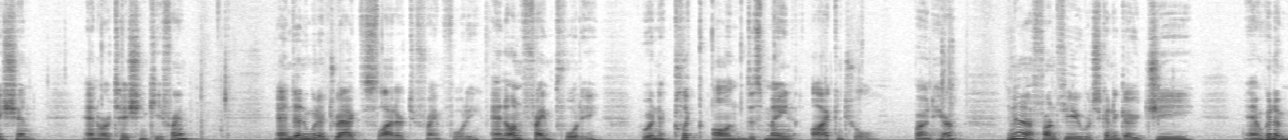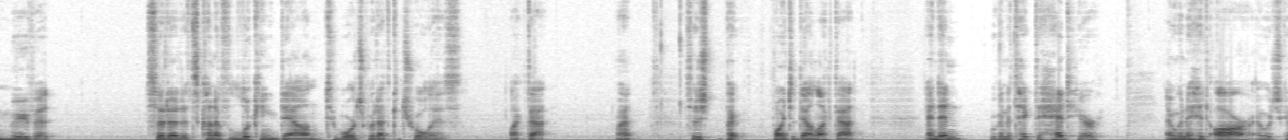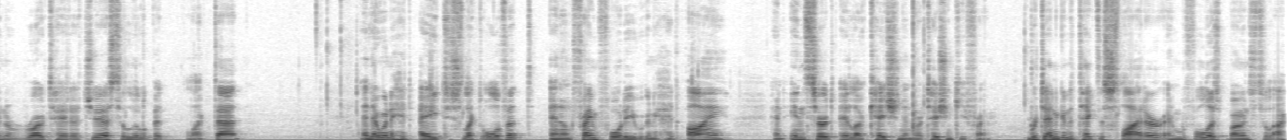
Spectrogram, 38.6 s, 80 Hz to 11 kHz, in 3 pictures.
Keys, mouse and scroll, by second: 3.0 click, 3.8-7.2 drag, 5.0 scroll down 2, 5.2-7.0 scroll up 2, 7.4-19.6 middle drag, 9.4 KP_1, 11.6 g, 19.6 click, 22.9 click, 25.3 r, 29.2 click, 30.1 a, 32.6 i, 36.1-38.6 drag.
